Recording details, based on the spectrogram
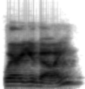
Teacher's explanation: wh questions the intonation tends to go down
